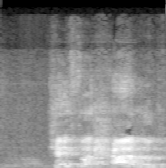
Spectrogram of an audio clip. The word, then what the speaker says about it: كيف حالك: I'll put like a dot under H to tell you it's a ha. Okay? Haluk. Kayfa haluk means how are you?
